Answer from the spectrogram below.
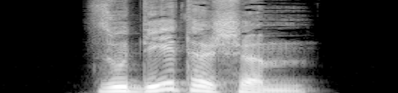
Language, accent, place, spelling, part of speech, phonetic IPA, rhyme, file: German, Germany, Berlin, sudetischem, adjective, [zuˈdeːtɪʃm̩], -eːtɪʃm̩, De-sudetischem.ogg
- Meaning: strong dative masculine/neuter singular of sudetisch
